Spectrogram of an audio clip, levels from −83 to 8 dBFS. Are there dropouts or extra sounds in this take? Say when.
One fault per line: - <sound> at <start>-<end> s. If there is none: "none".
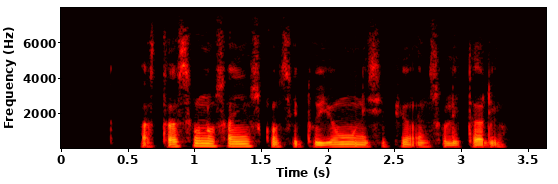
none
